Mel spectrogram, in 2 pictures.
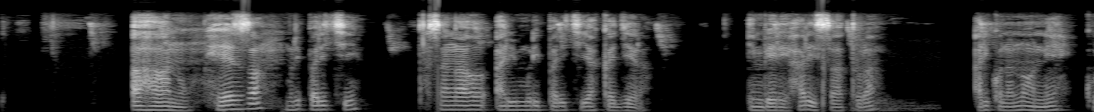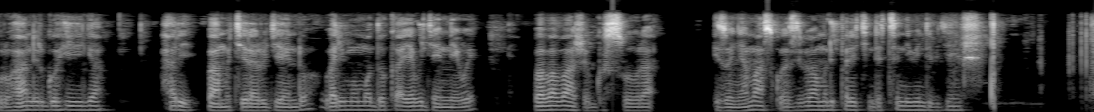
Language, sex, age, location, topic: Kinyarwanda, male, 25-35, Nyagatare, agriculture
